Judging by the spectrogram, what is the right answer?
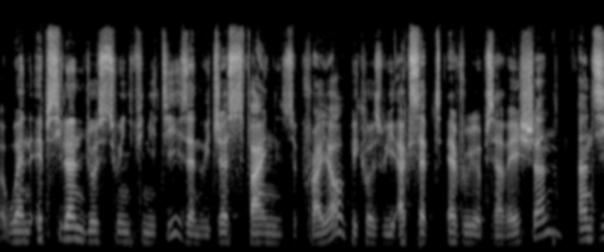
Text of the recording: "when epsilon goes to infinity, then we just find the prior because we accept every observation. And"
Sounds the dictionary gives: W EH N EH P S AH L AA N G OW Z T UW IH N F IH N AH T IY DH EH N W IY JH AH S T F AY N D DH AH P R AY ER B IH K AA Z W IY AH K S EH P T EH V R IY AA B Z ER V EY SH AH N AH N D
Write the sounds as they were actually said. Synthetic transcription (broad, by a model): W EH N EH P S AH L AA N G OW Z T UW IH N F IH N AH T IY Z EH N W IY JH AH S T F AY N D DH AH P R AY ER B IH K AA Z W IY AH K S EH P T EH V R IY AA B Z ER V EY SH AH N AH N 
